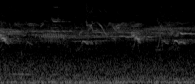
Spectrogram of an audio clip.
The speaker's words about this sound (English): The migratory birds are coming through, headed north and into the mountains for spring. You can hear white-crowned sparrows, pine siskins, foraging in the trees outside my house as the first rays of sun hit the treetops.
